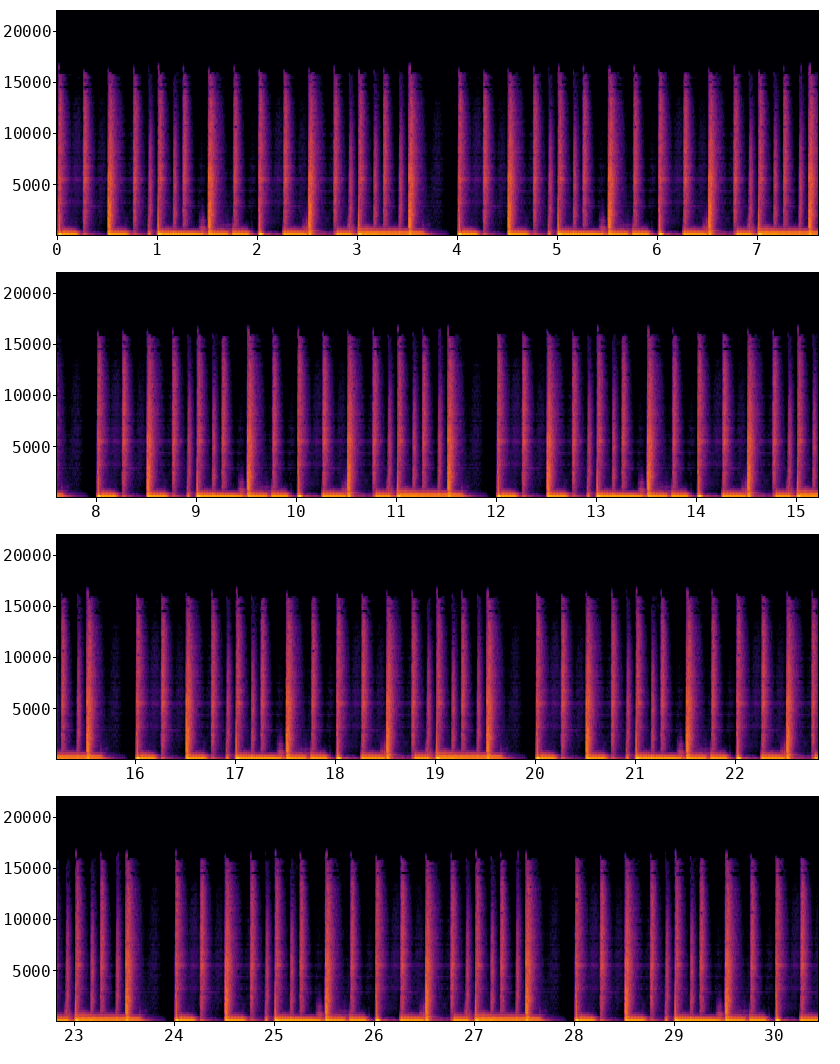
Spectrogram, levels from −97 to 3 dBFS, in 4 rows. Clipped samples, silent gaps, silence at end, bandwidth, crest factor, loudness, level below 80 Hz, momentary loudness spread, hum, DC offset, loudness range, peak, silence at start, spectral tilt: under 0.1%; 3.92-4.00 s, 7.92-8.00 s, 11.93-12.00 s, 15.92-16.00 s, 19.92-20.00 s, 23.92-24.00 s, 27.93-28.00 s; 0 s; 16 kHz; 18 dB; -23 LUFS; -34 dBFS; 6 LU; none; under 0.1%; 1 LU; -4 dBFS; 0 s; -5.5 dB/octave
